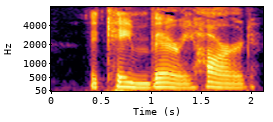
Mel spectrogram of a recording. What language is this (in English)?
English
